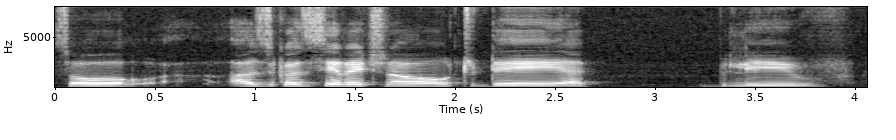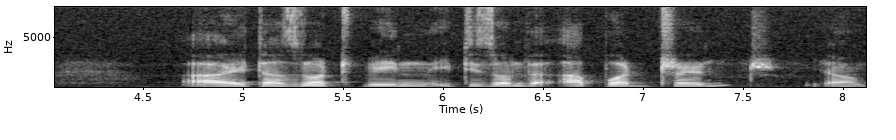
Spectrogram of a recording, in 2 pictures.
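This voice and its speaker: With a dark, mellow tone and a fairly high pitch, a man speaks at a fairly slow pace with ordinary pitch variation. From Kenya. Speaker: YouTube tutorial creator; online seller tutor. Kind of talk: screen-recorded tutorial. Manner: frequent filler hesitations. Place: home room. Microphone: webcam.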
